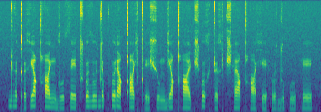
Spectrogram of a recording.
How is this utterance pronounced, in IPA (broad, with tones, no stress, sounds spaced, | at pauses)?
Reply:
ɖʱ ə˥˧ kʼ ə˩˧ x e˥ qʰ e˧ ŋ ɡ u˩˧ θ e˧ t͡sʼ ʊ˥ ð u˥ d ə˥ pʰ ʊ˥ ɾ æ˧ qʼ e˥ x tʼ e˩˧ ʃ u˧ ŋ ɡ e˥ qʰ æ˧ t͡ʃʰ ʊ˥ x ʈ ə˧ x t͡ʃʰ æ˥˧ qʰ æ˧ x e˧˩ h ʊ˧˩ d u˧ p u˩˧ h e˧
